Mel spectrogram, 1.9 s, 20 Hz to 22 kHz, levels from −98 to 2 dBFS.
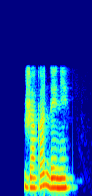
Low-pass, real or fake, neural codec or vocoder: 5.4 kHz; real; none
